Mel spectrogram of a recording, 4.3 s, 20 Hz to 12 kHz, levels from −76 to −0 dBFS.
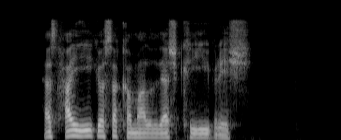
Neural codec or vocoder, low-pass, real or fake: codec, 16 kHz, 4.8 kbps, FACodec; 7.2 kHz; fake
